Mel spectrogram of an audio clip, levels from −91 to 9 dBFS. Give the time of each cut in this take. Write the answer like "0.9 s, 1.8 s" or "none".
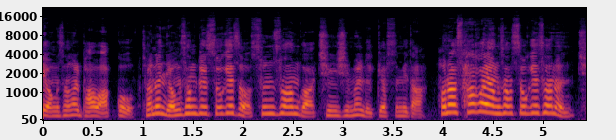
none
